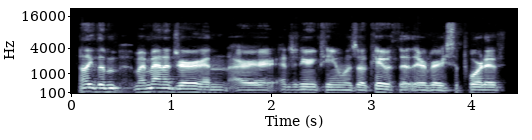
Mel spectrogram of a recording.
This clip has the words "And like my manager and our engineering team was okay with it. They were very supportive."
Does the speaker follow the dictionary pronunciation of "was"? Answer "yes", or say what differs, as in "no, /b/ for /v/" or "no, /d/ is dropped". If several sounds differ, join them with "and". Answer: yes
